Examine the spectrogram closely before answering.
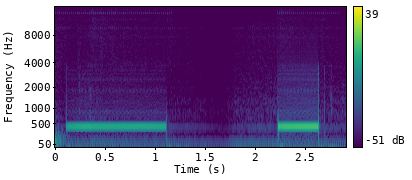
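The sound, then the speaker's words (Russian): An outgoing telephone call gives its line tones: a long steady mid-pitched beep, a short pause, then a shorter beep of the same pitch, with no talk. “Сейчас я позвоню Мише и постараюсь ему разъяснить, в чем здесь состоит чудо, а вы послушайте.”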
